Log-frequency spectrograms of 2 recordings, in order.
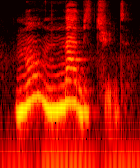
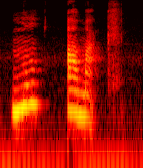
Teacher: You can really hear that I carry the last consonant sound into the next word. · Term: liaison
